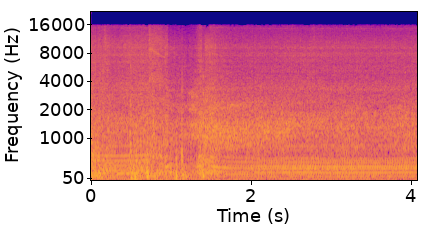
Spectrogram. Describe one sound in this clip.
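Tyres screech as a car drifts through a bend.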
